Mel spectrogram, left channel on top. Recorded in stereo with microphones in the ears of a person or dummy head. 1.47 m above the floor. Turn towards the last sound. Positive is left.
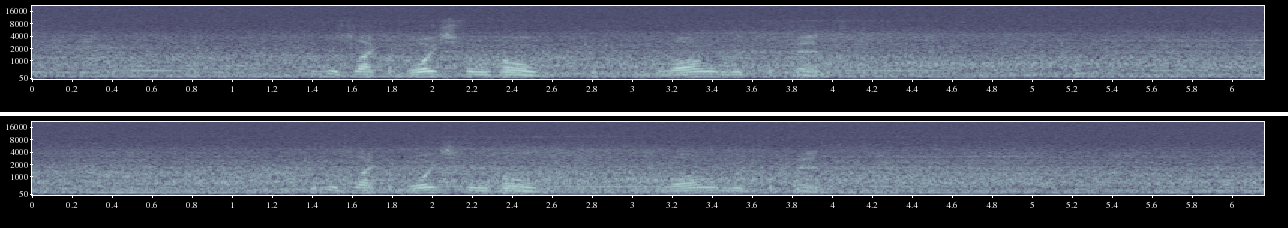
turn(degrees=25)  # may be behind; listen again after turning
